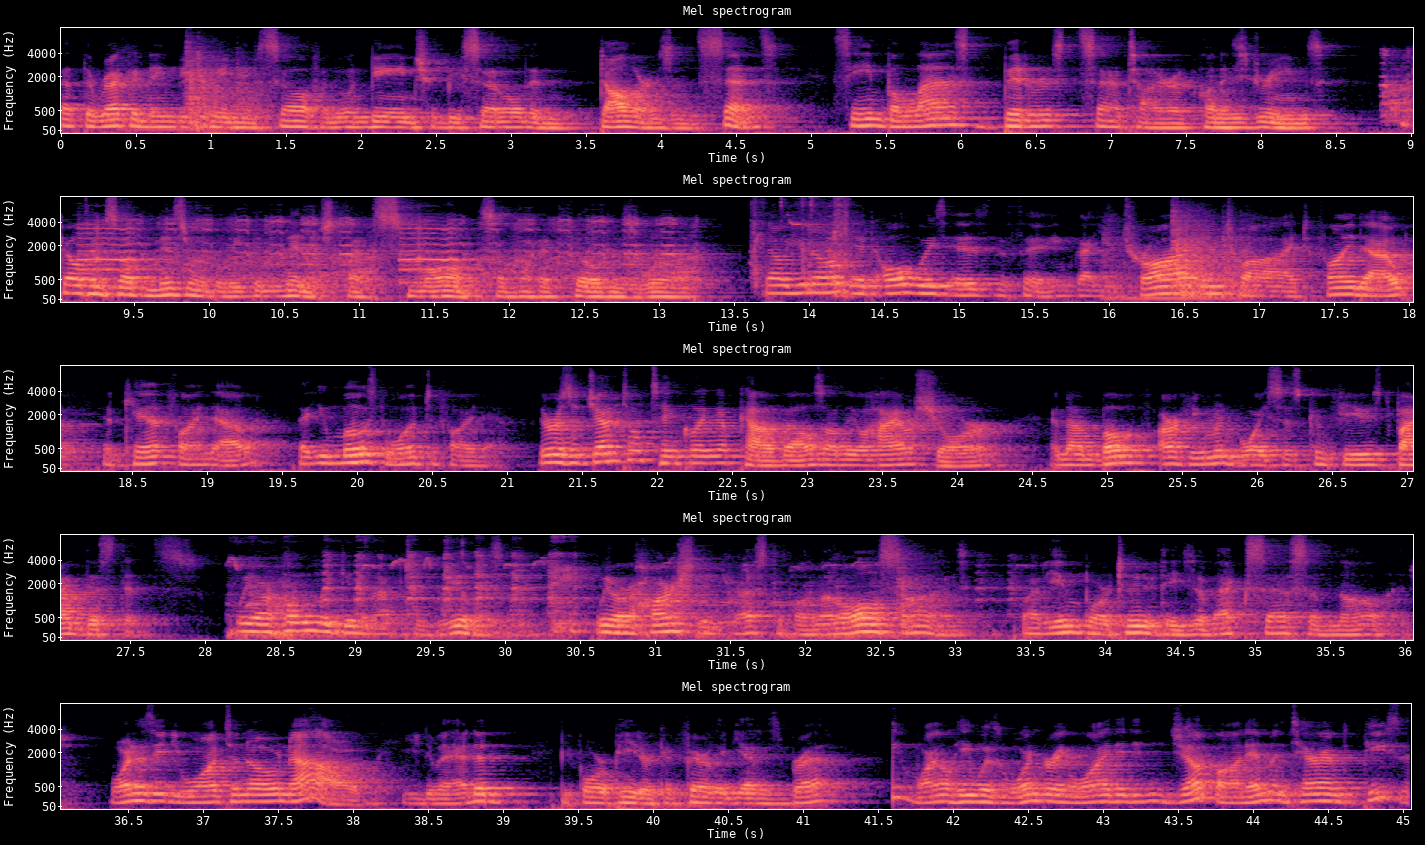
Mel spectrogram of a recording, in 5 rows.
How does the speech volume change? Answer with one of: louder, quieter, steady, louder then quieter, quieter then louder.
steady.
